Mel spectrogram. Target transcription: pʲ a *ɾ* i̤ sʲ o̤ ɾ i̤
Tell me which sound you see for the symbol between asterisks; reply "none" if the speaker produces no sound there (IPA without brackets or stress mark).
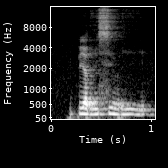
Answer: ɾ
